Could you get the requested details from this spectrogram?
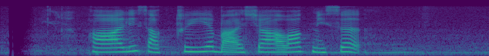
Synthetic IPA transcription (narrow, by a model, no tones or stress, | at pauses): paːlisakriːjəbʱaːʂaːʋakmisə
